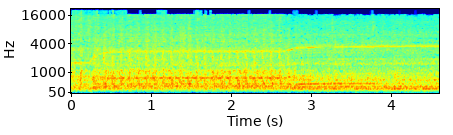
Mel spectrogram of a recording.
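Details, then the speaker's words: Winch gearbox of a Chinese FO-23 tower crane hoist rattles and knocks hard over its whine, with vibration and impacts while working; owner first suspects electrical trouble (diodes), but the gearbox had to be opened. "такая штука у нас ребята слышите Как оно тарахтит Вот это нам сейчас надо исправить"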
